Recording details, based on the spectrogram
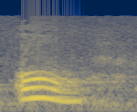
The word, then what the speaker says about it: Om: Om is consists of three syllables, A-U-Ma.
